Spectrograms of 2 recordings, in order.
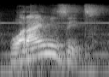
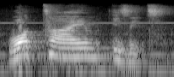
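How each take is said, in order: First: The words are run together in contracted form. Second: The words are said in full, uncontracted. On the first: It is the better, more natural way to ask. "la forme contractée" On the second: It is the formal way to ask. "la phrase formelle"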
